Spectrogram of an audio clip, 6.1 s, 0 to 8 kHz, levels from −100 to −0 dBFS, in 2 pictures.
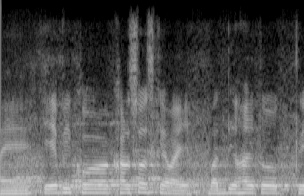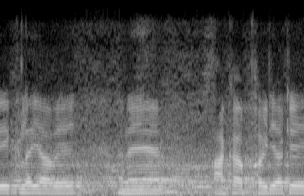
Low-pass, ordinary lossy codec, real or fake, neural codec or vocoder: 7.2 kHz; Opus, 32 kbps; real; none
